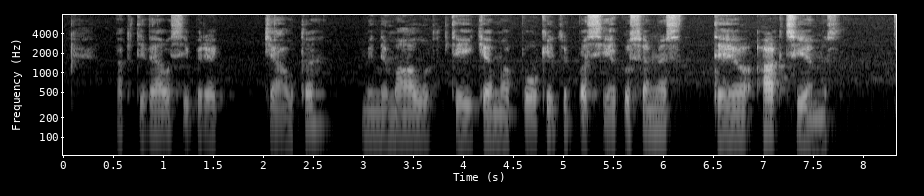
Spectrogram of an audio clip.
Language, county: Lithuanian, Panevėžys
